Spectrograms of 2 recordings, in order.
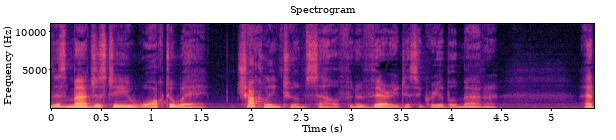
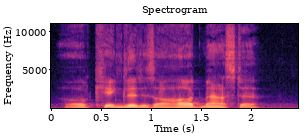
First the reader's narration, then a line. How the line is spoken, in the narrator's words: he said with a sigh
